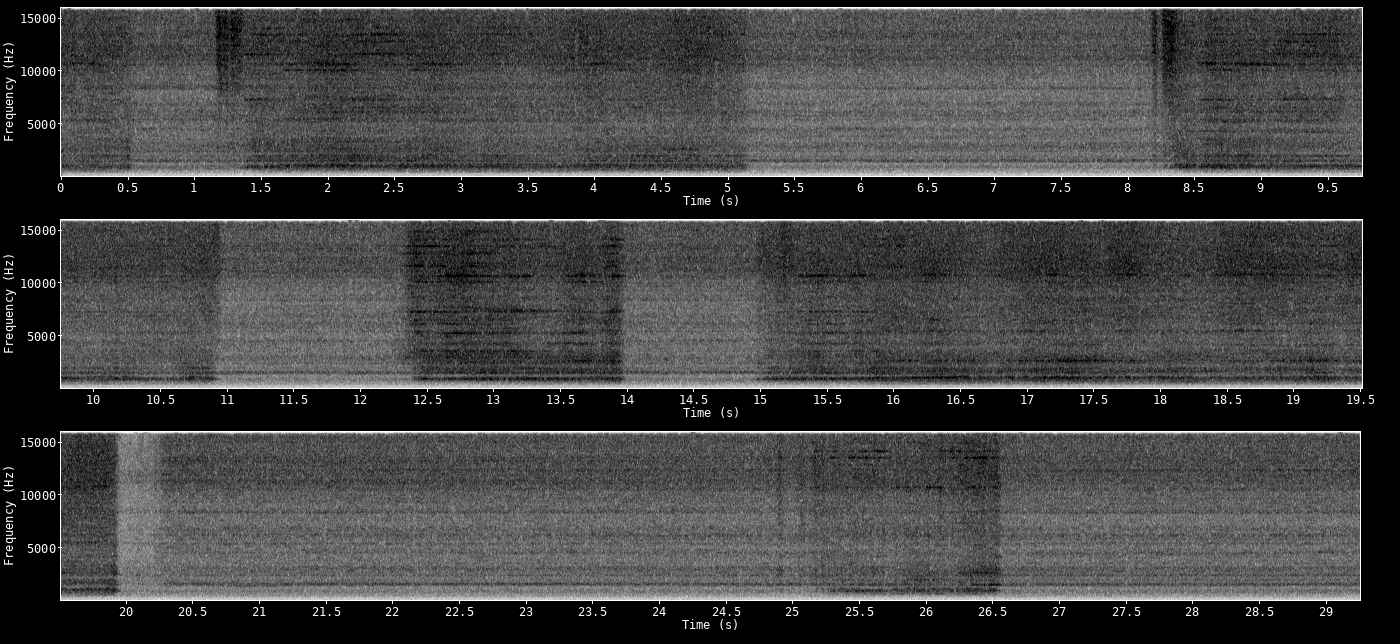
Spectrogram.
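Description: Electric grinder running with lawnmower-blade steel pressed to it in several grinding passes of one to five seconds each. Each pass turns louder and harsher than the steady running between them. The steel is being rough-ground into a Bowie knife blank.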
